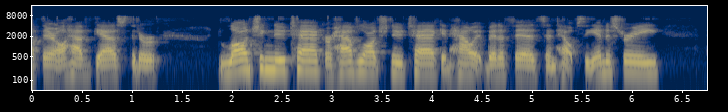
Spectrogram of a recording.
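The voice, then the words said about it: East Texas accent with twang. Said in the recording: “twang comes from the fact that I can't scrub off this East Texas accent”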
